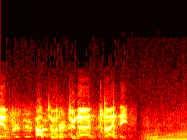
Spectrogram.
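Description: A man speaks into a radio microphone, heard through a crackly radio line.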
